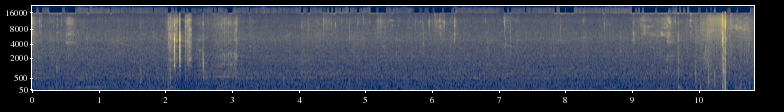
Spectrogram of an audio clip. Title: Cecy sneezing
